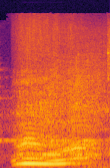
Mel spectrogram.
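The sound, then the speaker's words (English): A car engine revs up loudly at Nino's restaurant, its pitch rising and holding in a strong harmonic whine before easing slightly, as though pulling away. Short and continuous with no voices. “That's a beautiful car, sir.”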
